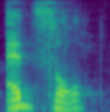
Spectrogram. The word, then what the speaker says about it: Ejdsell: Uh, Swedish center Victor Ejdsell, just like the car, pronounced like the car and a fourth round draft pick.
